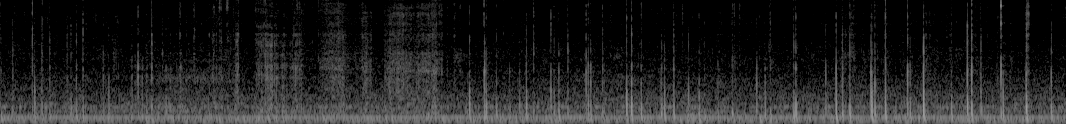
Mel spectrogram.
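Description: Fingernails tap and scratch the grainy surface of a solid, weathered driftwood plank held close up, over a steady low hum. Soft scratchy rustling builds into a brief, denser scrape around the middle, then gives way to quick, dry, sharp taps that grow more frequent and slightly louder toward the end.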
